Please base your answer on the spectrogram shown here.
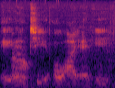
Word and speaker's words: Antoine: name P show uh how do you say that a n t o i n e is Anon Antoine I'm gonna go with that Antoine is not what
